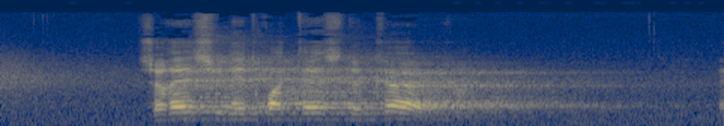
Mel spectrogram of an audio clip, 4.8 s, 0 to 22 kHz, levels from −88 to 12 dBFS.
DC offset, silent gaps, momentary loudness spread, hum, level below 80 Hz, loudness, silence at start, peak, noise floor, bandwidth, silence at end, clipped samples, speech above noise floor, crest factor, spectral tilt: under 0.1%; none; 23 LU; none; -70 dBFS; -23 LUFS; 0 s; -6 dBFS; -53 dBFS; 15.5 kHz; 0 s; under 0.1%; 30 dB; 20 dB; -1 dB/octave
